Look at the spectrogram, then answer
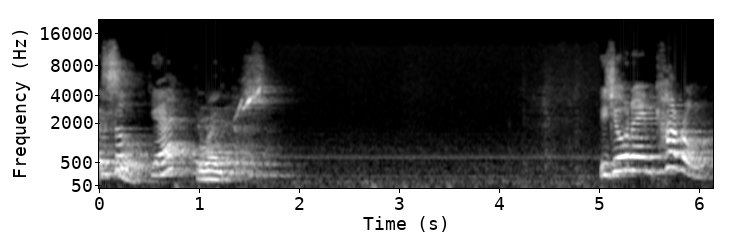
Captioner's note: whistles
